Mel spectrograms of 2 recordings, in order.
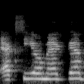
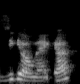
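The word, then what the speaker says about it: xEO Mega: you may call it EXCI Omega but it's like Xena Warrior Princess it's pronounced Z Omega and the Z Omega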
